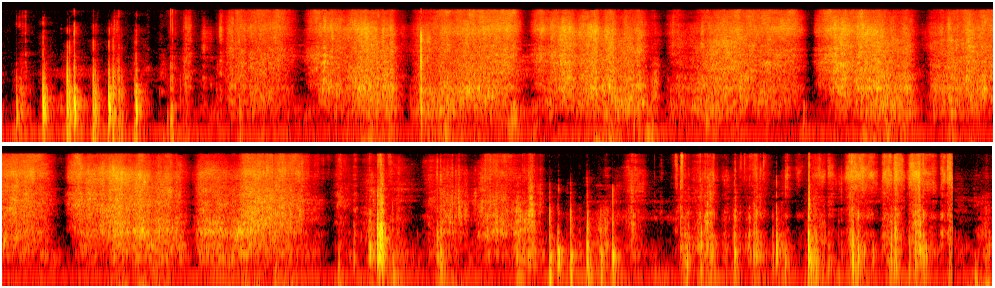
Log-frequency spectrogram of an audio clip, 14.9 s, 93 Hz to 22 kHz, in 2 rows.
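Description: An empty white Jordan 12 high-top sneaker with a tumbled leather upper is held and turned while fingertips rub and scratch the leather. Quick, sharp scratches and taps open and close the clip, with a middle stretch of steady, breathy rubbing strokes about a second long, separated by brief pauses.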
